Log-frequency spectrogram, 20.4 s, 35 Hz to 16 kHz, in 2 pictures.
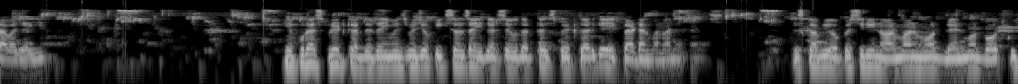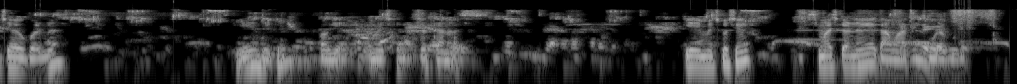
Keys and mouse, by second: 5.9-14.9 drag.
